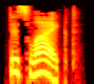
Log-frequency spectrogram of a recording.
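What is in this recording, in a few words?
"disliked", English, British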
